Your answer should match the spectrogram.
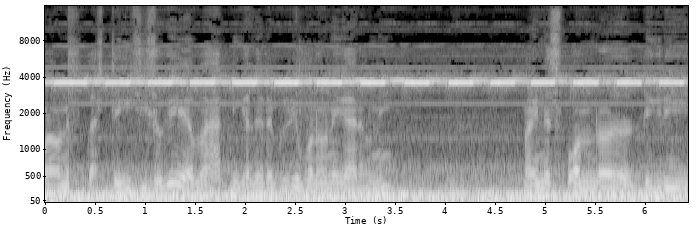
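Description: A voice talking over a steady high-pitched whine and a low rumble.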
